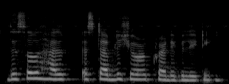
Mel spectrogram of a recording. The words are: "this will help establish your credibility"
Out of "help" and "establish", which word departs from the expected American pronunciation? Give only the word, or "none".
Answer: none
